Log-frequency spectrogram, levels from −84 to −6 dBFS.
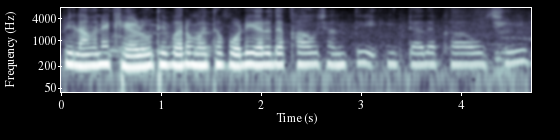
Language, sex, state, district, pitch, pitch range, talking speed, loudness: Odia, female, Odisha, Khordha, 225 Hz, 220-230 Hz, 100 wpm, -13 LUFS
